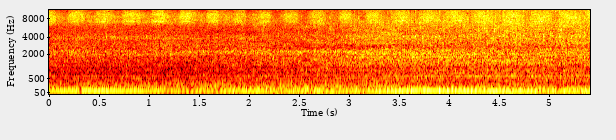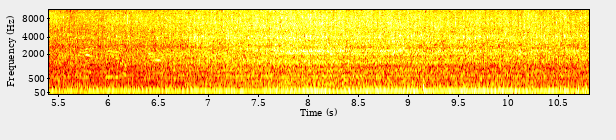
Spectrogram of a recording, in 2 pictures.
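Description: A small outboard motor hums steadily.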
